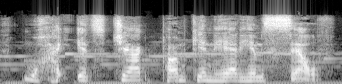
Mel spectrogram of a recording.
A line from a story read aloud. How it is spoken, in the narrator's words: Dorothy exclaimed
